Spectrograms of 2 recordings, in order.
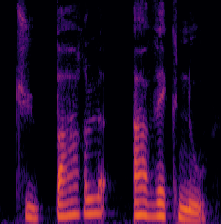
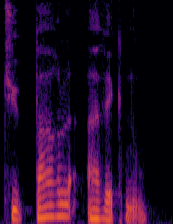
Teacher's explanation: So no liaison here between parle and avec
